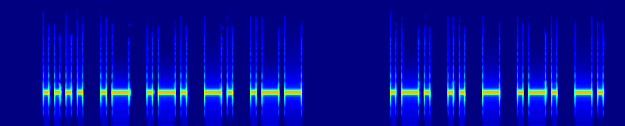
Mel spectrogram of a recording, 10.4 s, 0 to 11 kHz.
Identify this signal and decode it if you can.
Morse code, heard as a keyed tone, about 13 wpm, 800 Hz. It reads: HARNW RITRN
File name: LEZIONI / 4 Q 12wpm 1833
